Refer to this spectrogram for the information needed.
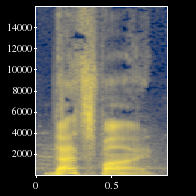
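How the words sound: It is said warmly, in a drawling admiring way. It looks very attractive. "You say it like a southerner"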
